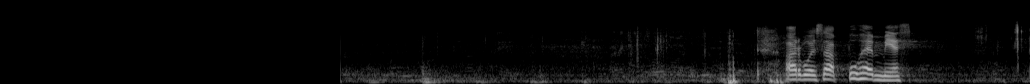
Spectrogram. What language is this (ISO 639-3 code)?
fin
